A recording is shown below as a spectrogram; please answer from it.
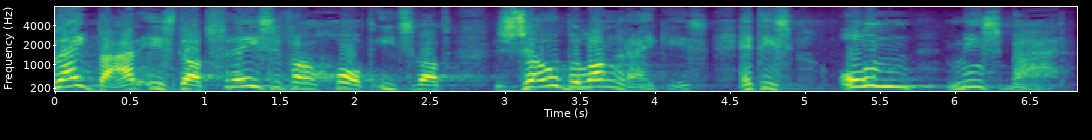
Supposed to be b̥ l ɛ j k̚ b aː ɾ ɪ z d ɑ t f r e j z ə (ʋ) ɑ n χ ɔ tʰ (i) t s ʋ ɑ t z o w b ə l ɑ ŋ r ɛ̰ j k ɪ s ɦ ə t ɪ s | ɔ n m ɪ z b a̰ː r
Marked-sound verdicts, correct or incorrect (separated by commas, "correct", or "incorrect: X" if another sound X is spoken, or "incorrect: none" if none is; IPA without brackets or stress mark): incorrect: v, correct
